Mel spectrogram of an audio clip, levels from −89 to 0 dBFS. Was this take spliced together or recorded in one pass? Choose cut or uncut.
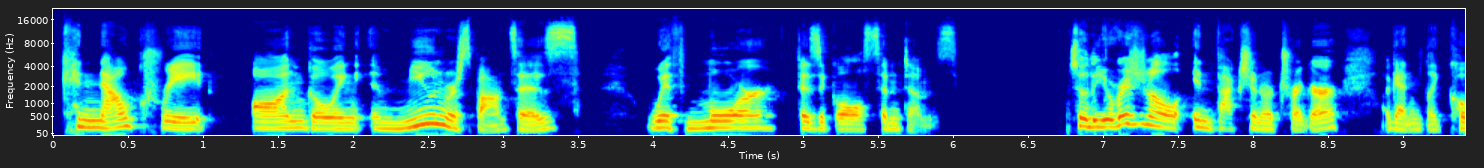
uncut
